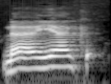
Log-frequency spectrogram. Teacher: ada kaf, bila tanda mati ada bunyi anginnya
